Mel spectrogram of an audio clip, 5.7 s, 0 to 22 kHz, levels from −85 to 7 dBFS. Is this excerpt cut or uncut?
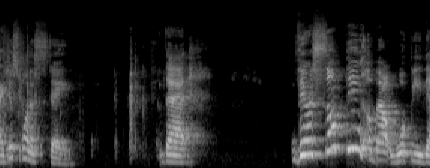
uncut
